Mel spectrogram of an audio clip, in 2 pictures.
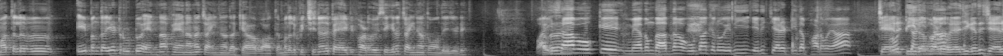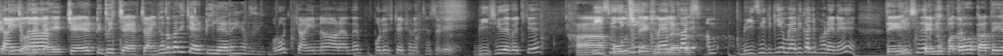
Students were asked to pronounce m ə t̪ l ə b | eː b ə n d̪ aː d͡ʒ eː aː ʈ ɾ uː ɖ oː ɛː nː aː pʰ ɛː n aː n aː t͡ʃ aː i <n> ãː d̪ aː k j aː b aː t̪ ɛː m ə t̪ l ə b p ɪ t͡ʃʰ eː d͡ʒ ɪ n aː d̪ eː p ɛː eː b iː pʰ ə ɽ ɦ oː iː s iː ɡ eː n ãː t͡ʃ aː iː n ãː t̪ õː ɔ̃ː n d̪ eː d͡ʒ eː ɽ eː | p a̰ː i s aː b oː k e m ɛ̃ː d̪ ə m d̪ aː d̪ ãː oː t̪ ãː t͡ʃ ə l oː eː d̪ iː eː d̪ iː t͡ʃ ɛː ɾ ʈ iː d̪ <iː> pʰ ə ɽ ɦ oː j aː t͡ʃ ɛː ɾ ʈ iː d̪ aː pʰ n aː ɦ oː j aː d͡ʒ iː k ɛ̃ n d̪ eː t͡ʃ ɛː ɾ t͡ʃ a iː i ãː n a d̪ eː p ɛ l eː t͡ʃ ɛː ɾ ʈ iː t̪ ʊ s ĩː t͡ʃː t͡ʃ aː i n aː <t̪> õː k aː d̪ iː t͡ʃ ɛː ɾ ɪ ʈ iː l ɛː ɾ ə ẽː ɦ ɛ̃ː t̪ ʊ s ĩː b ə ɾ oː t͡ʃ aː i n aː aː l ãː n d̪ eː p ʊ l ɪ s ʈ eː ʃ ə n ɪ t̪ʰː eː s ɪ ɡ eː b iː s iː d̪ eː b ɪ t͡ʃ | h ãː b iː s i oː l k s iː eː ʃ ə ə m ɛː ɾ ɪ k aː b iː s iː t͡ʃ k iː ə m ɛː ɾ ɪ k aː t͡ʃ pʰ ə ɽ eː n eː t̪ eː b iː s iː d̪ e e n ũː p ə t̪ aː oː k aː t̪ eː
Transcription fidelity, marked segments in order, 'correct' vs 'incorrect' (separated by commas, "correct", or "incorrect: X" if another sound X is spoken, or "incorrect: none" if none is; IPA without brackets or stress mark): correct, incorrect: aː, correct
